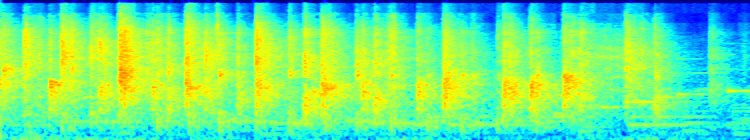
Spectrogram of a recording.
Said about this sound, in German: Applaus.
